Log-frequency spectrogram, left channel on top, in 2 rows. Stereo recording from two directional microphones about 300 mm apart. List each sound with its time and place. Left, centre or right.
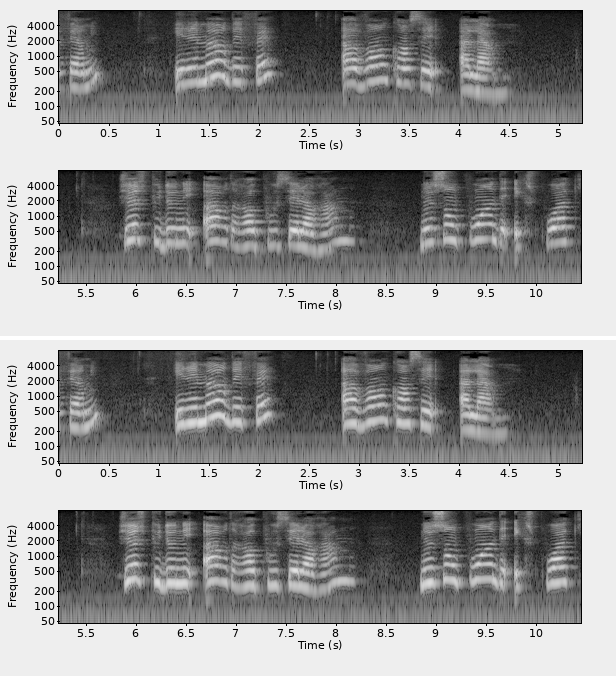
0.1 s speech: right
5.8 s speech: right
